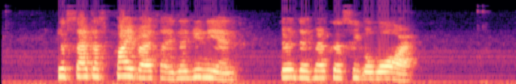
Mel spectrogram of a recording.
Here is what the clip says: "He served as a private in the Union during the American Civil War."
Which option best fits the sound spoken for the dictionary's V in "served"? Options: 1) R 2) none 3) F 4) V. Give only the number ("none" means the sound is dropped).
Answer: 2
